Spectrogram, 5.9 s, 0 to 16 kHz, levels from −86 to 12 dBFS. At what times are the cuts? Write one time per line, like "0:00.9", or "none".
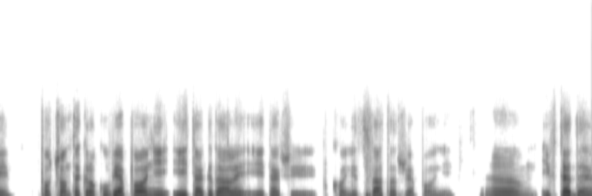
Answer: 0:02.8
0:04.0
